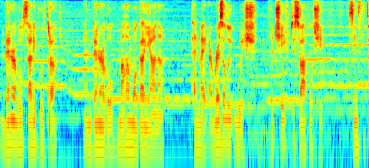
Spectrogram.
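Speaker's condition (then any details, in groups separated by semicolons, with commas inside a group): No condition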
